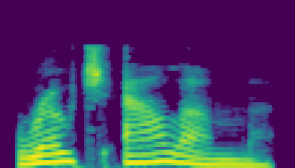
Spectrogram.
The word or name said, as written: roche alum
